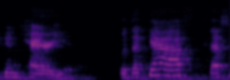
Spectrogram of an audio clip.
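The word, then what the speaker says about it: ك: But like the letter Ta, the letter Kaf is unable to carry its sound when it's second.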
